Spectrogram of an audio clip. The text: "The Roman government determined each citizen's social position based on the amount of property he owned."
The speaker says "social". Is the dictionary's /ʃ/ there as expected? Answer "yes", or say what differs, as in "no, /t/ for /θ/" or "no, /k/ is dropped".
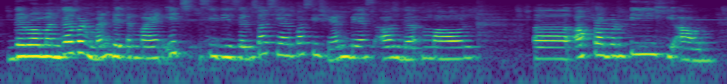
no, /s/ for /ʃ/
